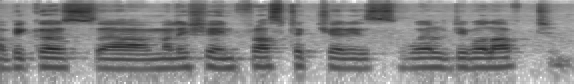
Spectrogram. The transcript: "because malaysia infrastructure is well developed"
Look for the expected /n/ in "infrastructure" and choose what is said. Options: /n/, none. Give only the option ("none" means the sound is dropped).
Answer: /n/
